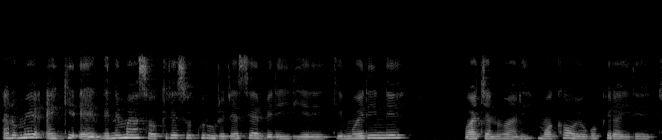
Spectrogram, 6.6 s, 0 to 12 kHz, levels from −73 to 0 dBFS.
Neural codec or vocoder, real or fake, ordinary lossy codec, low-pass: none; real; MP3, 64 kbps; 7.2 kHz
